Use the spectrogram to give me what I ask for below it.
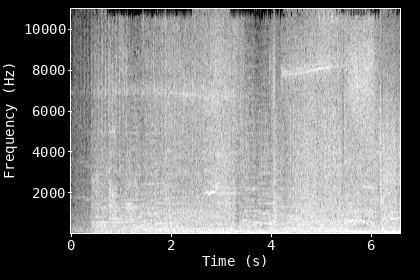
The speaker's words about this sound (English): Zeisson fires, setting the tank alight.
